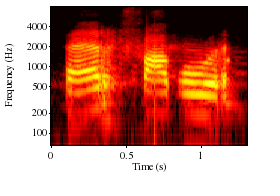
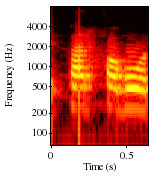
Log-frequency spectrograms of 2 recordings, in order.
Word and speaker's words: per favore: Yes, it's like per. Per. So you have to roll your R's on that. Yeah. Per. Yeah, per. To be fair, if you say favore after, you say per favore.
